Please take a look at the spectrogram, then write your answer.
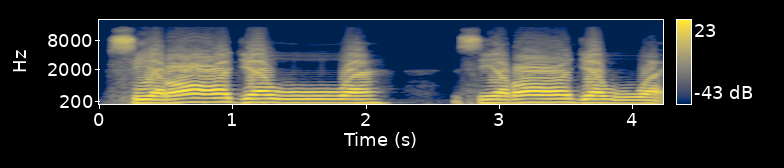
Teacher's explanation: maka n-nya hilang masuk ke wau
